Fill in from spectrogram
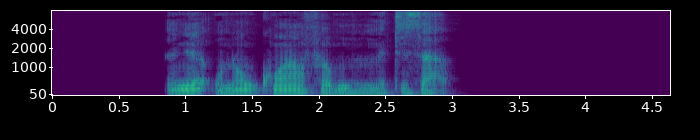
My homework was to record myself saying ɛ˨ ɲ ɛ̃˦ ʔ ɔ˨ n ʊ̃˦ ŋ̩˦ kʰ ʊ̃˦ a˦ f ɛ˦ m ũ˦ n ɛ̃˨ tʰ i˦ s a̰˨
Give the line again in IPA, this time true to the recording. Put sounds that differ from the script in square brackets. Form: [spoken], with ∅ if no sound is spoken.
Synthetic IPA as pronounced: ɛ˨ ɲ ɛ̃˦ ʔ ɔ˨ n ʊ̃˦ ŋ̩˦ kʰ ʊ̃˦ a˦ f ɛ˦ m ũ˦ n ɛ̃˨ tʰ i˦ s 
